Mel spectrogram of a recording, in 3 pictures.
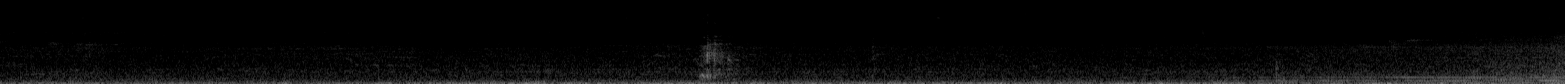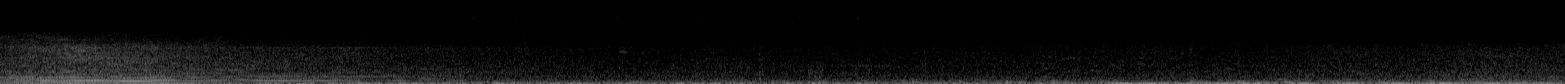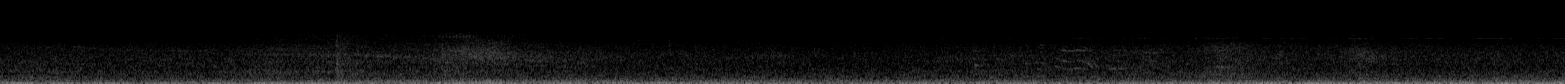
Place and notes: Walking in the street, Traffic Sound, Through a variety of different shops, Binaural recordings, Zoom H4n+ Soundman OKM II
Zhongshan District, Taipei City, Taiwan, 6 February 2014, ~14:00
